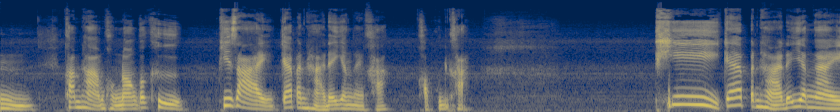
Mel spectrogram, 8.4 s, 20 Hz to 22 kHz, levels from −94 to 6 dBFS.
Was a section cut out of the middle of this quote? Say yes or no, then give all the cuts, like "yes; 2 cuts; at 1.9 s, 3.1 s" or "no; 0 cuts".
no; 0 cuts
